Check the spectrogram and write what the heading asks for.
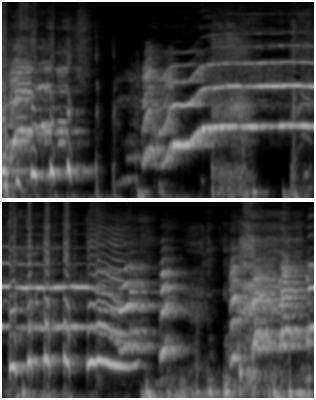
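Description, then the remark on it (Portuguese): A female dog howls in long, wavering, rising and falling tones that sound almost like singing opera, broken by a few shorter yelping cries, with faint laughter in the background. “Gente, minha cachorra canta ópera.”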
